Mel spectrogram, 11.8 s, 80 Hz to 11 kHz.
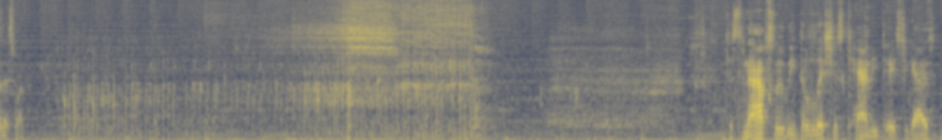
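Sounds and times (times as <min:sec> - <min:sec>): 
speech: 0:00.1 - 0:00.9, 0:09.1 - 0:11.7
bong water bubbling and gurgling during a long pull: 0:00.6 - 0:06.2.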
